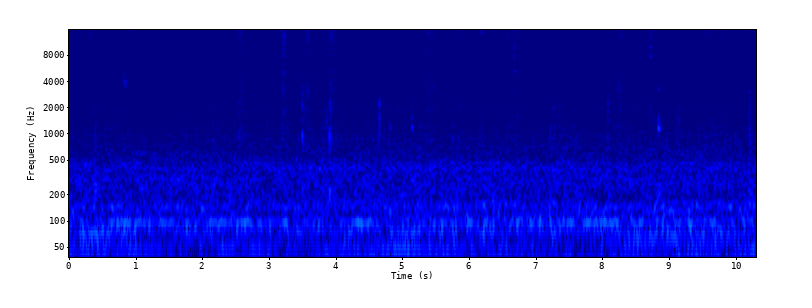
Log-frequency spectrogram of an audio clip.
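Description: Close-up eating sounds: chewing a mouthful of food, with small scattered clicks of a plastic spoon against a plate, over a steady low hum.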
